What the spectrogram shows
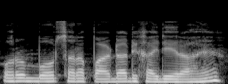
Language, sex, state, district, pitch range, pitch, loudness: Hindi, male, Arunachal Pradesh, Papum Pare, 125-145 Hz, 140 Hz, -13 LUFS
